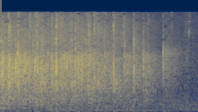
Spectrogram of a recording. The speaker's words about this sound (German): Gebt ihnen doch mal auch einen Applaus und auch Jesus. Amen.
